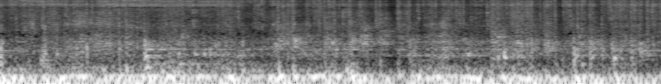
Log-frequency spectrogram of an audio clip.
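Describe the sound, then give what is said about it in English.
A machine crushes and flattens wooden drawers, a loud, steady grinding roar with repeated sharp cracks and splintering over a deep mechanical rumble, with no voices. “And then they crush and then they get flattened and it sounds like this.”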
